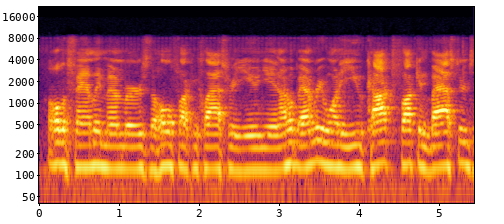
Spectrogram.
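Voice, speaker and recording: Noticeable background noise and audible room echo surround a man's voice. He talks at a fairly quick pace and medium pitch, with monotone, flat intonation. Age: 30s. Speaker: solo podcaster. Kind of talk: casual monologue.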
